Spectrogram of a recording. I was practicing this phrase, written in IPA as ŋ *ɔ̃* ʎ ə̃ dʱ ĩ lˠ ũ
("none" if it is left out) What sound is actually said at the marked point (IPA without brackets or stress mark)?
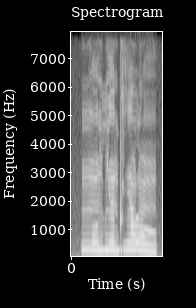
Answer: õ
